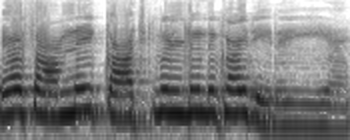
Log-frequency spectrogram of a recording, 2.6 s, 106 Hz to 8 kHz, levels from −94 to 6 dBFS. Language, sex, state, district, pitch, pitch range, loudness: Hindi, male, Bihar, Gaya, 235 Hz, 190-250 Hz, -11 LUFS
